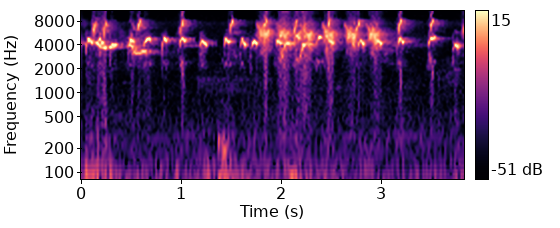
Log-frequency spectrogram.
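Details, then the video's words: Straw-headed bulbul, called cucak rawis, gives crisp high whistled chirps spaced apart. These break into a brief fast flurry of bright twittering notes before slowing again. "the alluring sound of the cucak rawis bird"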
